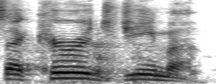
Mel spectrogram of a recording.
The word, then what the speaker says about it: Sakurajima: It's Sakurajima.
